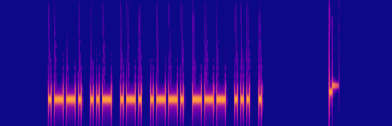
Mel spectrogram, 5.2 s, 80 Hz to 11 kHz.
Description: Morse code, heard as a keyed tone, about 30 wpm, 700 Hz. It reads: PURPOSE
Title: Sentences from Top 800 Words - New Word Drill - 30wpm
